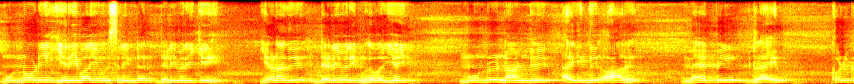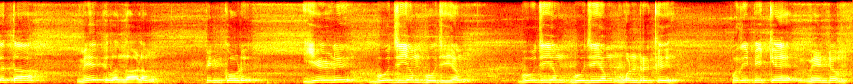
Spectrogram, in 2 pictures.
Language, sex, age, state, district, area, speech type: Tamil, male, 45-60, Tamil Nadu, Madurai, urban, read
